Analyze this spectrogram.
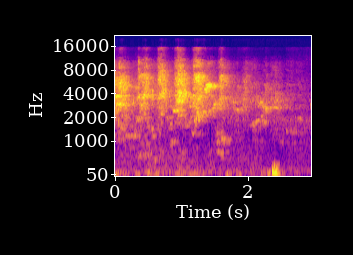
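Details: Budgies in a flock giving continuous high, harsh chattering chirps with squawky notes, a faint low rumble underneath.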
